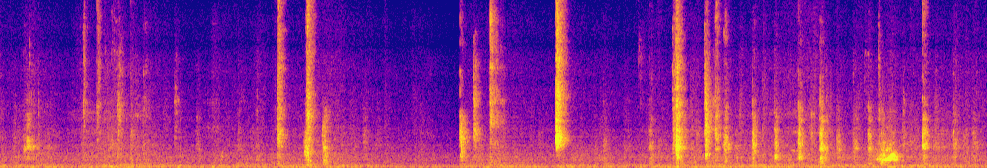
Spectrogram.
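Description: Classroom room noise: a low, steady hum with scattered short clicks and knocks from desks, pens and papers being handled. The knocks are sharpest about four seconds in and again about seven seconds in.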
